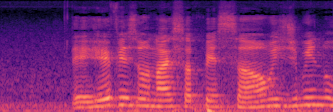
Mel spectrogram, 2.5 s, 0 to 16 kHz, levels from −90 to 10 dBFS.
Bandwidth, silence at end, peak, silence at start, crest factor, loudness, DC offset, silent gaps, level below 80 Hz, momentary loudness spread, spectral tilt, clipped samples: 16 kHz; 0 s; 0 dBFS; 0 s; 16 dB; -15 LUFS; under 0.1%; none; -28 dBFS; 11 LU; -4 dB/octave; under 0.1%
